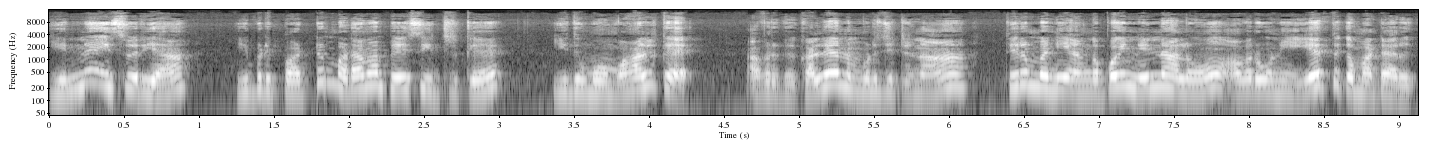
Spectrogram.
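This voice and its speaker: A man's voice: fairly high pitch, expressive, normal speed, mellow. A man with a Tirunelveli Tamil accent voicing a concerned elder brother in a cartoon, talking earnestly and questioning.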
